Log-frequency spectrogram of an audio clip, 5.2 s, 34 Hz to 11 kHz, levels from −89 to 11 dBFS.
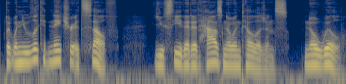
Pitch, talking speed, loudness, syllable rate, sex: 120 Hz, 185 wpm, -17 LUFS, 5.4 syllables/s, male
